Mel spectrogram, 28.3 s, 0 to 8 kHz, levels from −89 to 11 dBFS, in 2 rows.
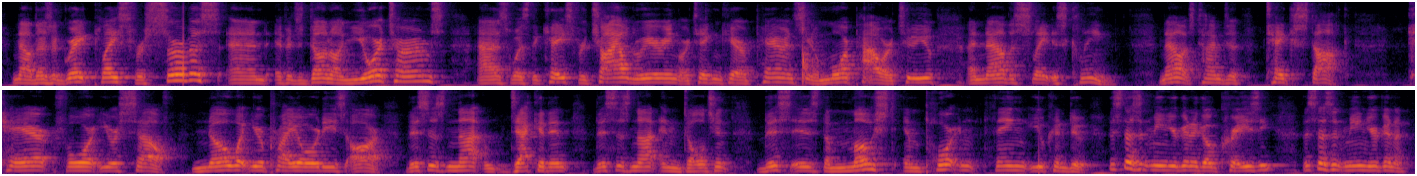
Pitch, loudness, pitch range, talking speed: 140 Hz, -29 LUFS, 125-155 Hz, 175 wpm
